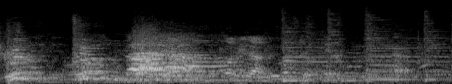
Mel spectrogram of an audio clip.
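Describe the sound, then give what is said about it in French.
An audience at a Parisian café-concert cheers and shouts, swelling loudest near the middle, with voices mixed throughout. “Un air de guitare, un chanteur à dreadlocks, un public qui réagit au quart de tour.”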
